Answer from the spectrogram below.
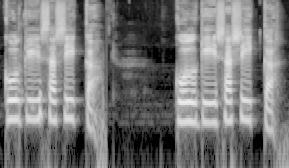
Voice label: "kulke svsekkv", Muscogee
